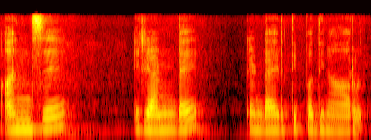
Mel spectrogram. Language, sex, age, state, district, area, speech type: Malayalam, female, 30-45, Kerala, Wayanad, rural, spontaneous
